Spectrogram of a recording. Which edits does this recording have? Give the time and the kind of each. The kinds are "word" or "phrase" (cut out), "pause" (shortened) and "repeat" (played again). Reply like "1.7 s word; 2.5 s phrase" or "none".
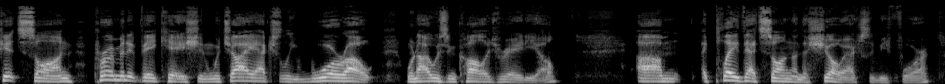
none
